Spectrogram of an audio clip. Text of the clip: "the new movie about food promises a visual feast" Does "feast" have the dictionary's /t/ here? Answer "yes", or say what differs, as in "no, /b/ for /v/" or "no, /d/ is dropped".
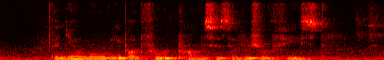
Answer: yes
